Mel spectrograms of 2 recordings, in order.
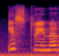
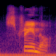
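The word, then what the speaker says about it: strainer: तो बहुत सारे लोग इसी शब्द को बोलते हैं स्ट्रेनर, इस ट्रेनर नहीं होता है, दैट्स अ स्ट्रेनर, स से शुरू करना है आपको, ई से नहीं, इट्स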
